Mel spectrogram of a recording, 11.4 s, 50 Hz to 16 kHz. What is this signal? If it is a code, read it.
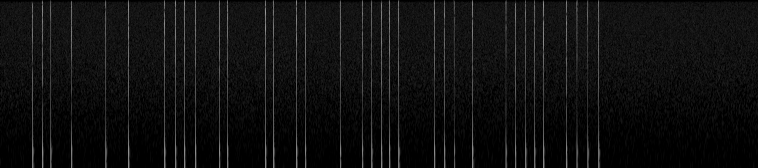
Tap code, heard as knocks on a wall, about 7 knocks a second. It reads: LARGELY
